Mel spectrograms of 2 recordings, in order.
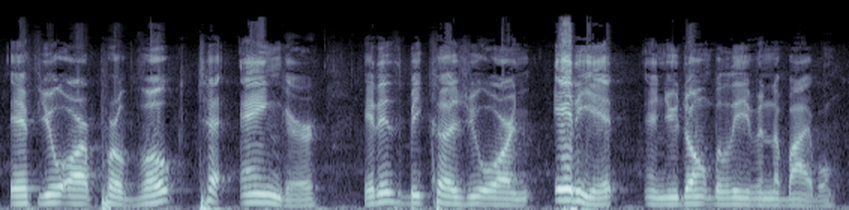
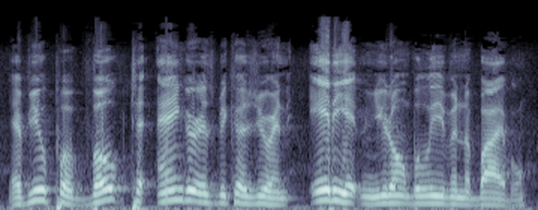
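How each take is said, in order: First: It is said slowly and deliberately. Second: It is said at a normal pace.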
